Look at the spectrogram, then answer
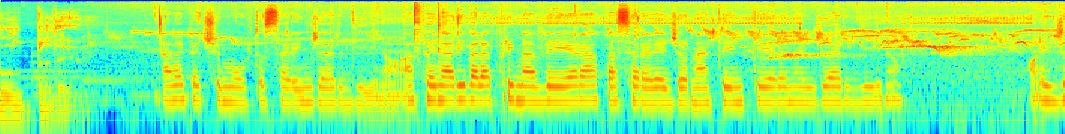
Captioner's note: speaks in foreign language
